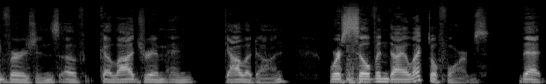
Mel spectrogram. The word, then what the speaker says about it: Galadhon: Galadhon.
